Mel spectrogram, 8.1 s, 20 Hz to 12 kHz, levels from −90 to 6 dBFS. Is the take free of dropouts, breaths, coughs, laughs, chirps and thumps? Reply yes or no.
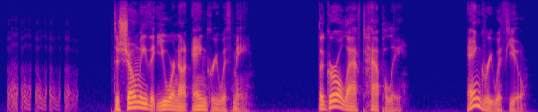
no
